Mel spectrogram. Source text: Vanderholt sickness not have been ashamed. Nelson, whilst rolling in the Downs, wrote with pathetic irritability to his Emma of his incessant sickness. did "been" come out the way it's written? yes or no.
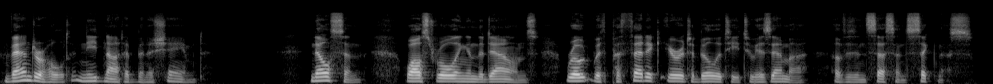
yes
